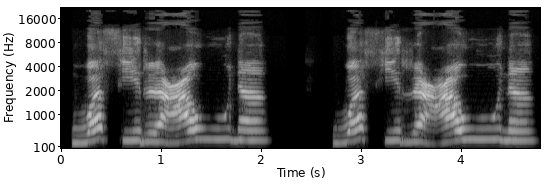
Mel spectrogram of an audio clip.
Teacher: इस एग्जाम्पल में हम देखते हैं लेटर र साकिन है और उससे पहले आने वाले लफ्ज के नीचे कसरा या जेर है और उसके बाद आने वाला लेटर क्योंकि एक हैवी लेटर नहीं है तो ये लेटर र तरकीब के साथ या लाइट ही पढ़ा जाएगा, इसको हम हैवी नहीं करेंगे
